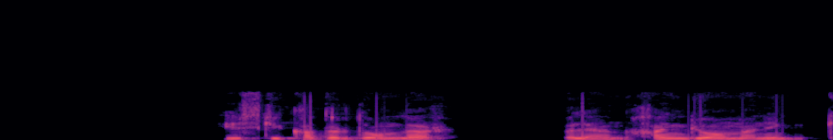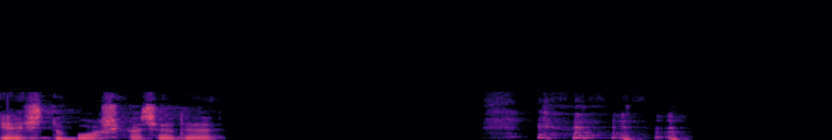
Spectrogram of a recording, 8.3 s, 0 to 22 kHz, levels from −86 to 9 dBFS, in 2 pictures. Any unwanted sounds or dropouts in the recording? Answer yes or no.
yes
